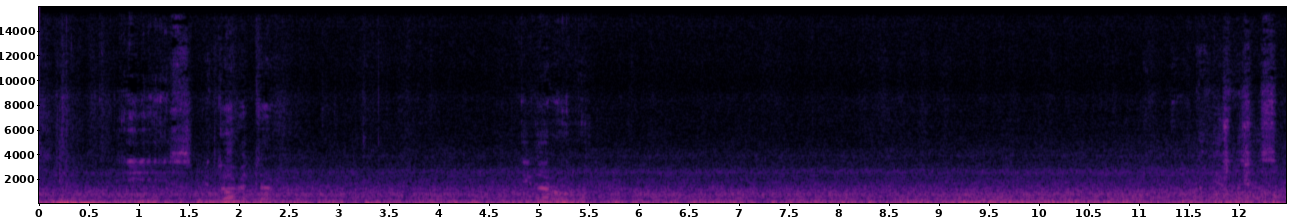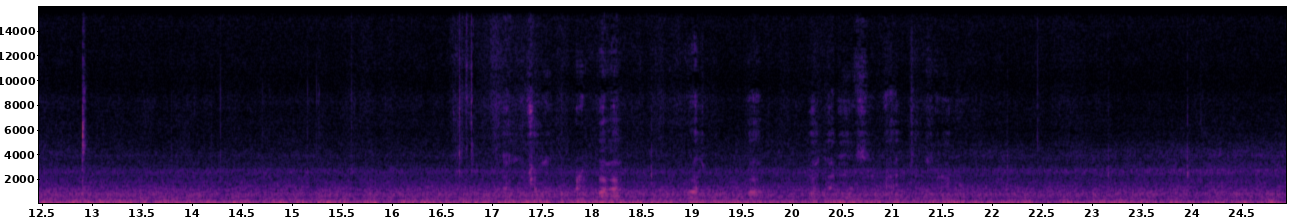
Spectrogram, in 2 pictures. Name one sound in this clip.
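Tyres rumble on the road.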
